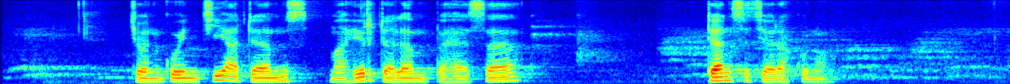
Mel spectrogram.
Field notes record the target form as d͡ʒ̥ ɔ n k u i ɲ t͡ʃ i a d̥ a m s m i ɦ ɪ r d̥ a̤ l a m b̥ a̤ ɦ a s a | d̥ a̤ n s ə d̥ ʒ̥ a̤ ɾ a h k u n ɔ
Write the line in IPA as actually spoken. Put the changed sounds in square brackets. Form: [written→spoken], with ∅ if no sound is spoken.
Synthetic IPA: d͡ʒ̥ ɔ n k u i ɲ t͡ʃ i a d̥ a m s m [i→a] ɦ ɪ r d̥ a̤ l a m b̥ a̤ ɦ a s a | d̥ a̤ n s ə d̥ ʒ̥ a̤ ɾ a h k u n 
